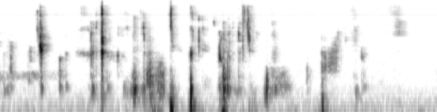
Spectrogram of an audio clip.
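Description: Close-miked biting and chewing of an Okdongja ice cream bar: sharp cracks as teeth break the hard chocolate layer under the white milk coating, with wet chewing and mouth sounds between. The loudest crack comes about a second in.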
